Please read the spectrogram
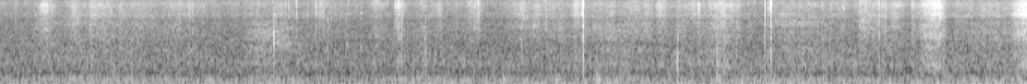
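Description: Near silence with faint scratches and rustles of a tapestry needle and yarn being drawn through crocheted yarn fabric in a running stitch.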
